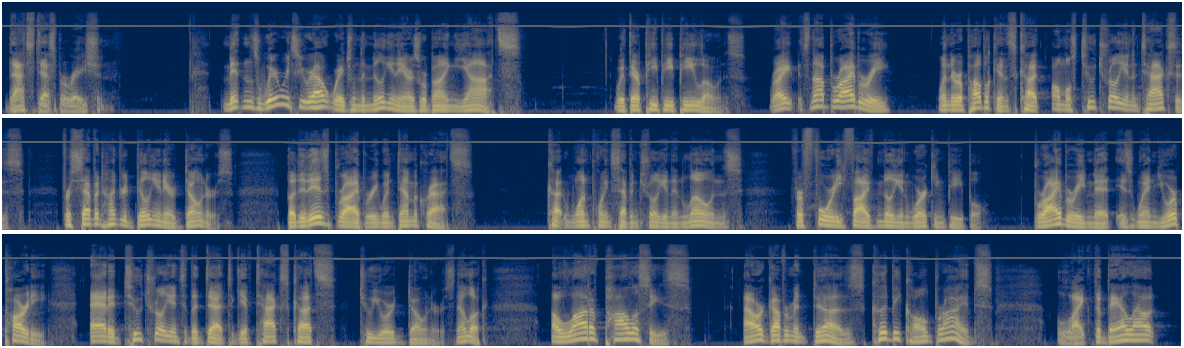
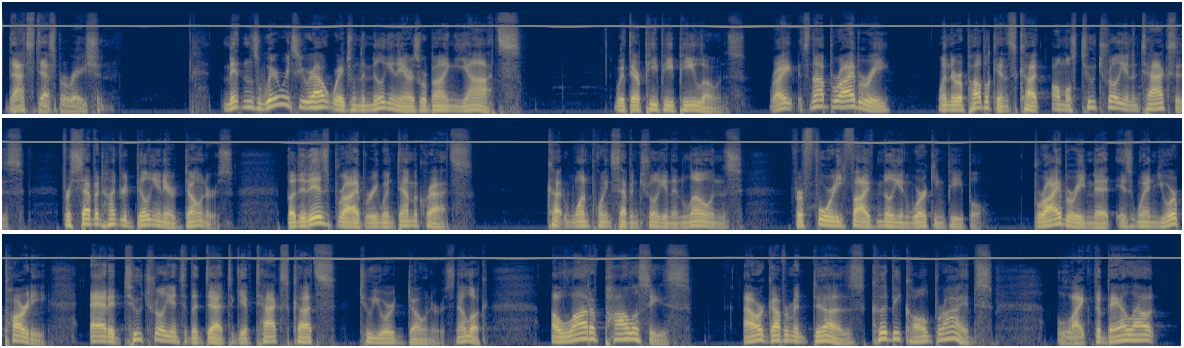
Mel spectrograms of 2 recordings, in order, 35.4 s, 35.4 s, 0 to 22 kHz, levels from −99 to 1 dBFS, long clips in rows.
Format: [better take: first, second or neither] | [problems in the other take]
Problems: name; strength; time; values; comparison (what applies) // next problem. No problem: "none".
first | high-pitched whine; loud; throughout; 10 kHz, 9 dB below the speech; faint in the first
